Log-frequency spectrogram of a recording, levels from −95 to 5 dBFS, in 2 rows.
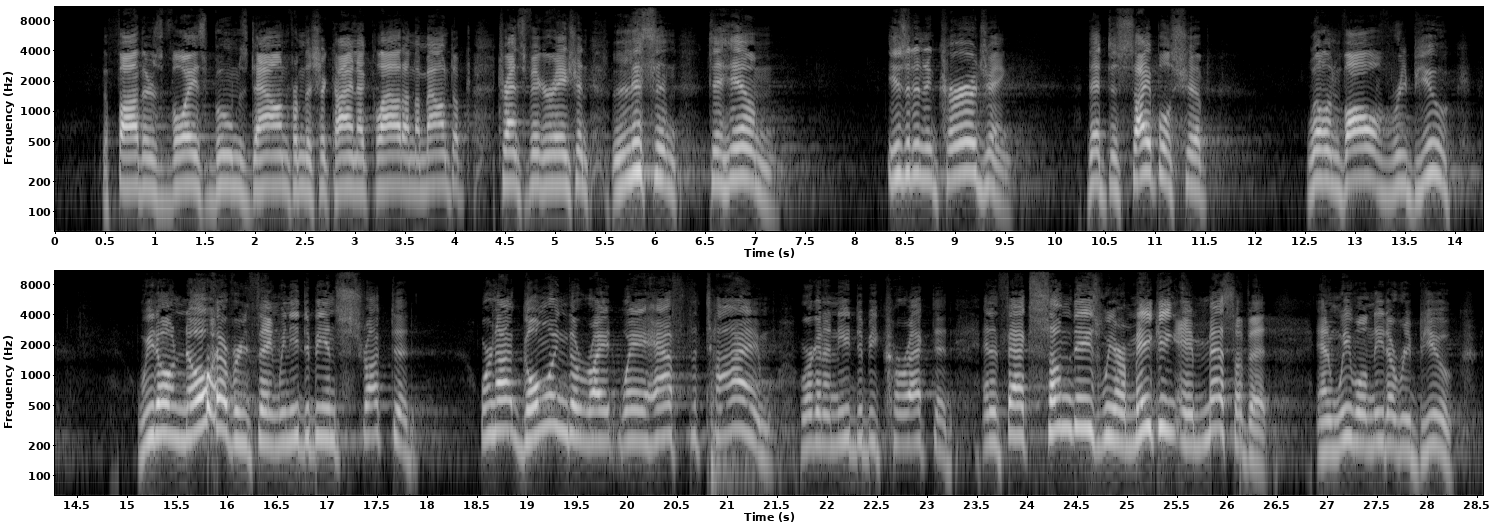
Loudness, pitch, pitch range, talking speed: -24 LUFS, 210 Hz, 175-235 Hz, 145 wpm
